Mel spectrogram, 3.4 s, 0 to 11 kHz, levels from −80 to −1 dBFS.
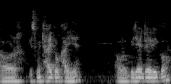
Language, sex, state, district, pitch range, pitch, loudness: Hindi, male, Bihar, Gaya, 85-95 Hz, 90 Hz, -29 LUFS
